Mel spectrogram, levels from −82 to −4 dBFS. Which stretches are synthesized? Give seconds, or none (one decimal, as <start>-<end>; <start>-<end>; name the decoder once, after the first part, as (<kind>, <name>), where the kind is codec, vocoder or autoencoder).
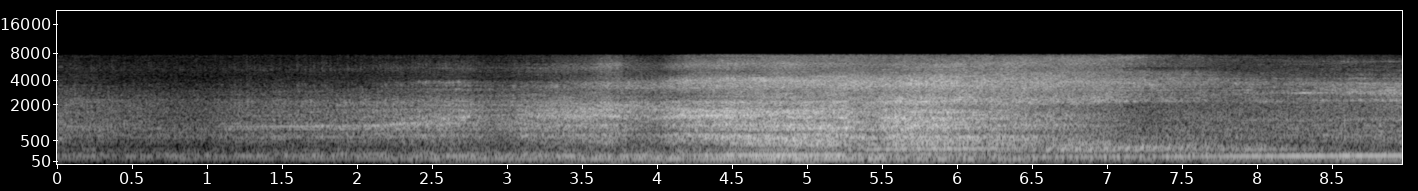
3.3-4.3 (codec, DAC); 4.7-5.5; 6.3-7.1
